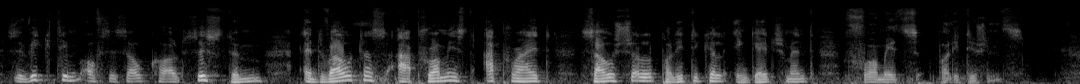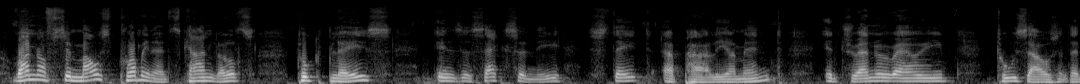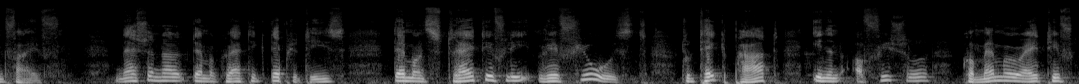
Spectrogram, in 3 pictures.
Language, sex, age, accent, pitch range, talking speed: English, male, 60-79, German, 125-165 Hz, 85 wpm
